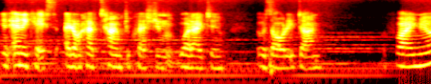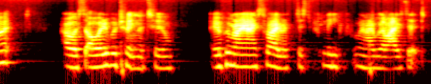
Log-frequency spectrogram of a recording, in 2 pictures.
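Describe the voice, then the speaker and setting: A woman's voice: medium pitch, little pitch movement, a little fast, sharp tone, rough recording. A woman reading a visual novel aloud as narrator, in dramatic scripted narration. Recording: music under the voice.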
